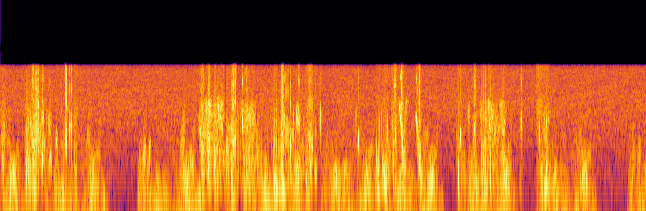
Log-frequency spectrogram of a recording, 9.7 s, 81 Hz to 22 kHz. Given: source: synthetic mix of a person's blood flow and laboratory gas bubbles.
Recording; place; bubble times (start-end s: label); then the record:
Doppler ultrasound of blood flow; precordium
0.00-0.11 s: bubbles
0.37-0.78 s: bubbles
0.82-1.18 s: bubbles
2.97-3.85 s: bubbles
4.07-4.54 s: bubbles
4.57-4.85 s: bubbles
5.31-5.42 s: bubbles
5.62-6.13 s: bubbles
6.21-6.37 s: bubbles
6.83-6.95 s: bubbles
7.00-7.60 s: bubbles
7.79-7.86 s: bubbles
8.04-8.30 s: bubbles
From the record:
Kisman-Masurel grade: 333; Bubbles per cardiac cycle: rolling drumbeat, 9 or more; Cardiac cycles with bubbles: 50 to 99%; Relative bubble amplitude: loud (0.450 to 0.775); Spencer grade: 3 (all of the cardiac periods contain showers or single bubble signals, but not dominating or overriding the cardiac motion signals); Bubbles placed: only in the low amplitude regions of the cardiac cycle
